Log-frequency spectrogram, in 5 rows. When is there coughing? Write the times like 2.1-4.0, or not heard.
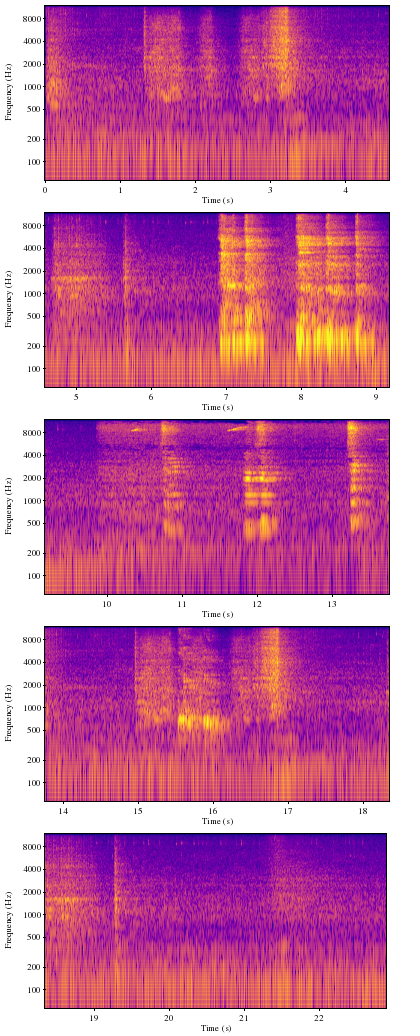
6.8-9.0, 14.9-16.1.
